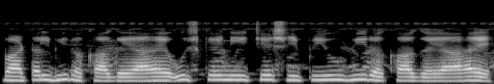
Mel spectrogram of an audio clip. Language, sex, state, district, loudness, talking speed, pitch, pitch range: Hindi, female, Bihar, Kaimur, -15 LUFS, 145 wpm, 190 Hz, 175-210 Hz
